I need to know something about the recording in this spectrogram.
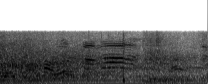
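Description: Men's voices calling out on an outdoor football pitch over a steady noisy background, with one raised call about a second in.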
